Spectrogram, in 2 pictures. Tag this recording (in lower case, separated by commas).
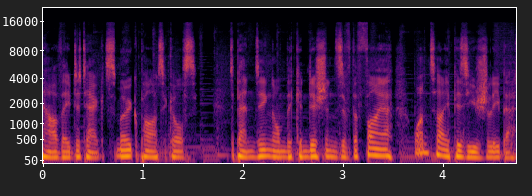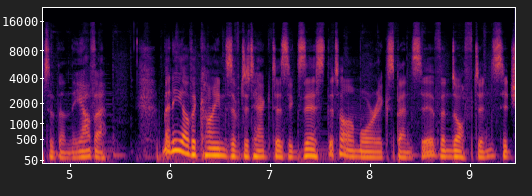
music, speech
